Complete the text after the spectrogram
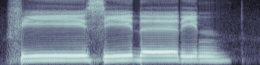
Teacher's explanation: Jadi pantulan dalnya jangan sampai kayak ada bunyi hamzah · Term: dal sukun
